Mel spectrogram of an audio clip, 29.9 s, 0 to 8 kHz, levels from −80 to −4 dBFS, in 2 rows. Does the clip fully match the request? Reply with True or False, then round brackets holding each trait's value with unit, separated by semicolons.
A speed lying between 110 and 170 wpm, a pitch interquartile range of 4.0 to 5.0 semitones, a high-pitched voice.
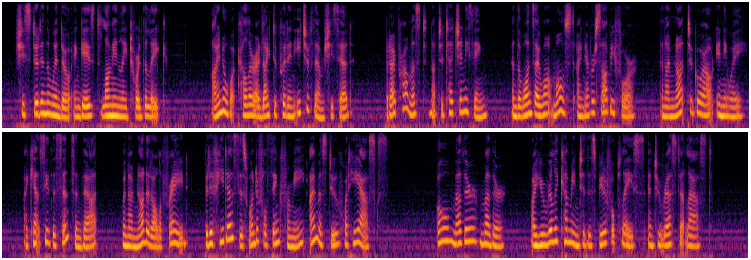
False (185 wpm; 4.4 semitones; 210 Hz)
